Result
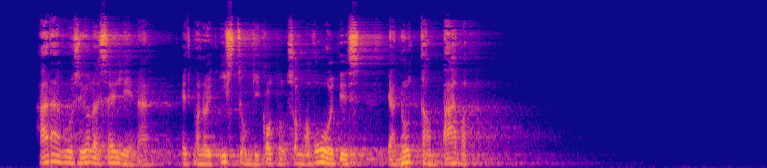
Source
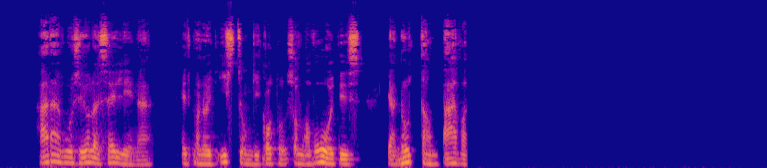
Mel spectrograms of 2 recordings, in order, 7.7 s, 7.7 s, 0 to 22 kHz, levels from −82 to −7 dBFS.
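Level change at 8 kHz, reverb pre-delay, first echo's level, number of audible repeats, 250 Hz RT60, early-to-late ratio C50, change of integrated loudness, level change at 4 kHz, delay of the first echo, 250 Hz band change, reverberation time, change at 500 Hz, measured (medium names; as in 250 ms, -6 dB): +5.5 dB, 22 ms, -22.0 dB, 1, 2.3 s, 12.5 dB, +5.5 dB, +6.0 dB, 239 ms, +6.0 dB, 1.9 s, +6.0 dB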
